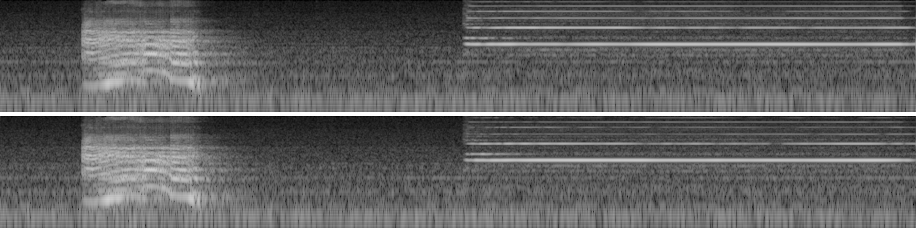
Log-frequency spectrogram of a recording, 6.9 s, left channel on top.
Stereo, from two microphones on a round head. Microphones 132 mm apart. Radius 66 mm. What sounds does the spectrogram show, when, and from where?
0.6 s a shout: centre (ahead or behind), 0.7 m; by 1.6 s 10° left (ahead or behind), 0.7 m
3.5 s a flute: 40° left (ahead or behind), 4.5 m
